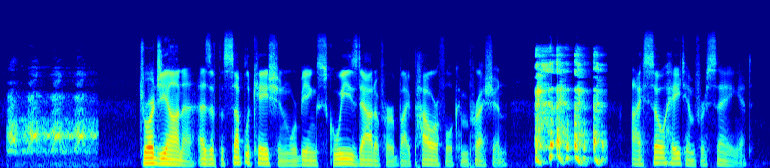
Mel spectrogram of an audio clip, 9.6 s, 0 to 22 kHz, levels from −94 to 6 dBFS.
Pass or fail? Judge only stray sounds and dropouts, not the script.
fail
